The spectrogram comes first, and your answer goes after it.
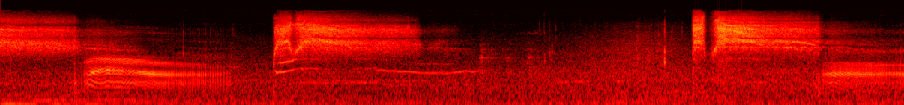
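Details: Stray domestic cat, a huge fluffy friendly female, hungry and cold on a winter street. A few drawn-out, tonal meows, some rising and some falling, with short pauses between them and faint background hiss.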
